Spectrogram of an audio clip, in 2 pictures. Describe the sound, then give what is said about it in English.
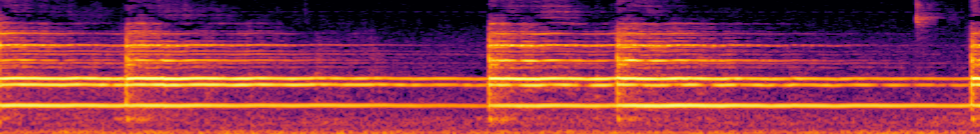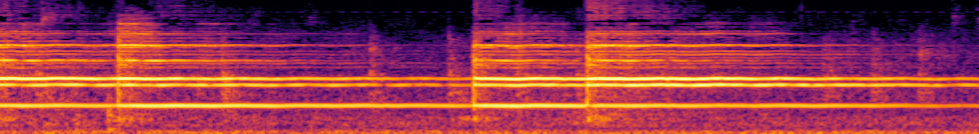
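A ship's bell rings eight bells in evenly spaced pairs of clear, resonant strikes, each tone lingering and fading before the next pair. No voices, just the bell, loud. “Eight bells”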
